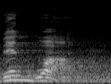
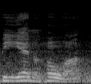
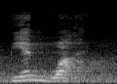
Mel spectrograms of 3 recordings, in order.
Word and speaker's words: Bien Hoa: ended up in a big army base called Benoit it's pronounced b-i-e-n and then h-o-a many Americans seeing that name the in the print in the newspaper pronounced it bien HOA but the correct pronunciation has been bien why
